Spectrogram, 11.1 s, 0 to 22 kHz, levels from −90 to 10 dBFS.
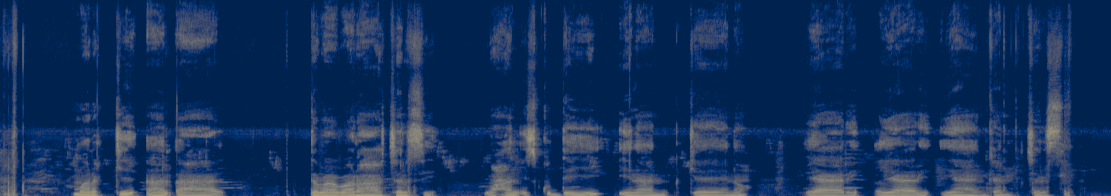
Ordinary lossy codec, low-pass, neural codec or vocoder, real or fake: none; none; none; real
